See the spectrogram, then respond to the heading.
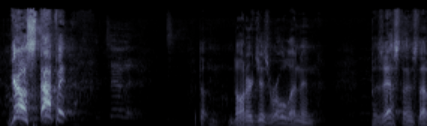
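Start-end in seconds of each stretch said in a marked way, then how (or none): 0.2-0.9 high, loud, shrill raised-voice scolding. Preaching, acting out a mother scolding her daughter: raised voice scolding. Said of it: "how we get loud when we try".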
